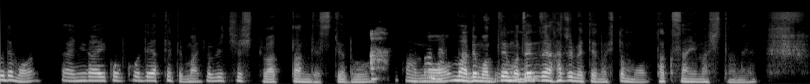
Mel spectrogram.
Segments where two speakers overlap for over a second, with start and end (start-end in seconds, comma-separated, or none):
3.7-5.4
